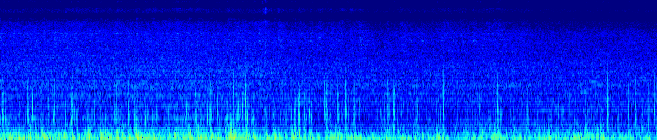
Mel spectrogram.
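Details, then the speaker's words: Replacement fan turned down to low at initial checkout, still throwing a lot of air; steady rush with some mic buffeting, no rattle, tick or rub, running normally. "Even on low, this thing is still throwing a lot of air."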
